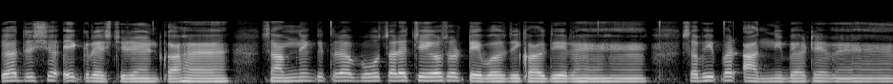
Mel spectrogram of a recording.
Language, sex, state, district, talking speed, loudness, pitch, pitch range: Hindi, male, Jharkhand, Garhwa, 160 wpm, -17 LUFS, 145 Hz, 140-175 Hz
